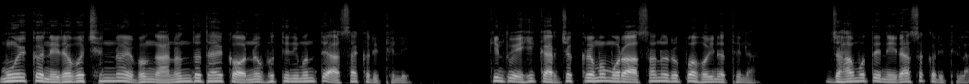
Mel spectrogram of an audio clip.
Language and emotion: Odia, sad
